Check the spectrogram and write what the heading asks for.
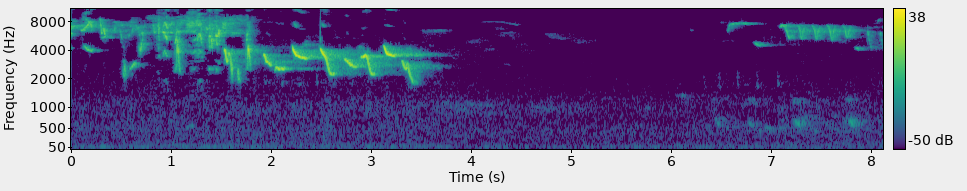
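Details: A Eurasian blackcap, recorded clean for hunting devices, gives a fast scratchy warble that breaks into a string of loud, falling fluty whistles, then goes silent before a thin high twitter resumes.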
